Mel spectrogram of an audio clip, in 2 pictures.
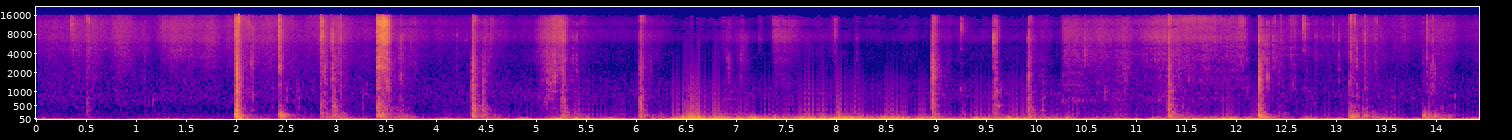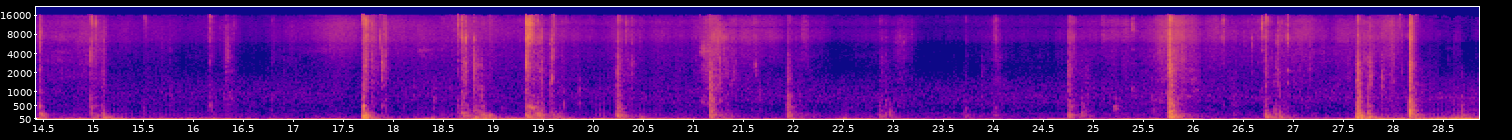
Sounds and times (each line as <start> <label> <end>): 1.3 footsteps 8.1
8.9 footsteps 16.4
17.3 footsteps 22.2
24.7 footsteps 28.4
